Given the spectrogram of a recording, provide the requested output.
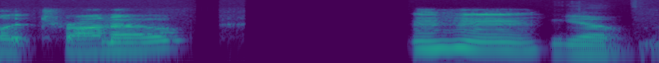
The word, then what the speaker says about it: Toronto: kind of like in Ontario, Toronto, like only people from outside of Toronto pronounce the second T in Toronto, Yeah. like me, but people who are from there call it Toronto. Mm-hmm. Yep, Toronto.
